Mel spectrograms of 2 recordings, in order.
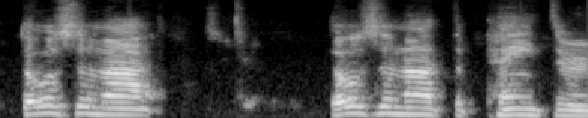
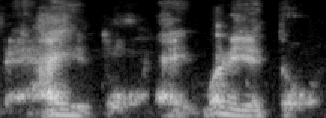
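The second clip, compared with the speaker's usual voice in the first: whispered greeting; 3 semitones higher, 8 dB quieter, much faster than usual. Pretend. Hushed repeat of the greeting.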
